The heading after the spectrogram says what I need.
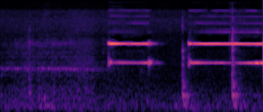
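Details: Gemini Foilpress heating platform set to medium after switching from high: clear high-pitched beeps, a couple of short chirps then a longer tone; platform signalling normally (beeping with "cool" means plate too hot).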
